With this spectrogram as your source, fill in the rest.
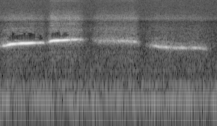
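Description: A person whistles a short tune of several sustained, slightly wavering notes separated by brief pauses, clear and close.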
